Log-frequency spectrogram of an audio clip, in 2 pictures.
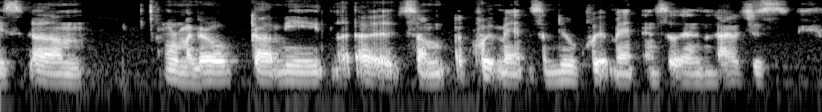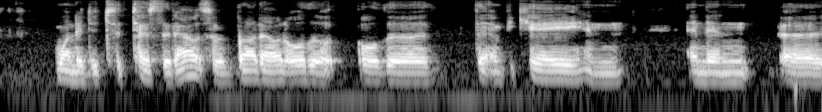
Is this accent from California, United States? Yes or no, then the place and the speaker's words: yes; Bay Area, California, United States; I'm from the Bay Area in California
